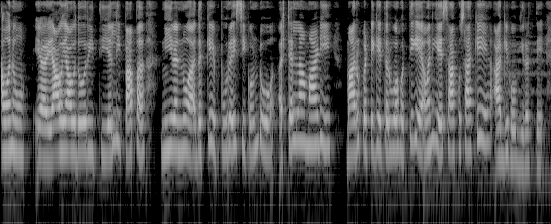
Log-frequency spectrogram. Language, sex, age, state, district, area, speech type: Kannada, female, 30-45, Karnataka, Shimoga, rural, spontaneous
